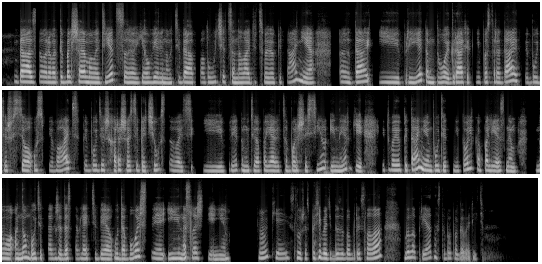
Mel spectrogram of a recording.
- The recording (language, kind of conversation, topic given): Russian, advice, Как наладить здоровое питание при плотном рабочем графике?
- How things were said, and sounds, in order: other background noise; tapping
